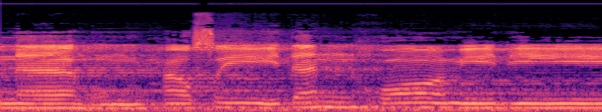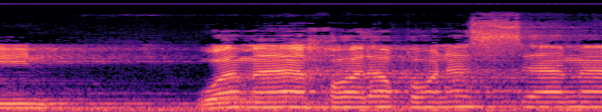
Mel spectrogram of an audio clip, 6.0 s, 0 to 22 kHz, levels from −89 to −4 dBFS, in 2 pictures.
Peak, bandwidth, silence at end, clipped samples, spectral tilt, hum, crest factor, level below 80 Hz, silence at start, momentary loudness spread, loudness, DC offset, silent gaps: -2 dBFS; over 20 kHz; 0 s; under 0.1%; -3 dB/octave; none; 18 dB; -42 dBFS; 0 s; 10 LU; -17 LUFS; 0.3%; none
